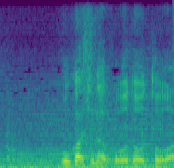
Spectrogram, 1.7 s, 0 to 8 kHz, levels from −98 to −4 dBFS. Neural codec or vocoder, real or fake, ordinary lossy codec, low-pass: none; real; none; none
